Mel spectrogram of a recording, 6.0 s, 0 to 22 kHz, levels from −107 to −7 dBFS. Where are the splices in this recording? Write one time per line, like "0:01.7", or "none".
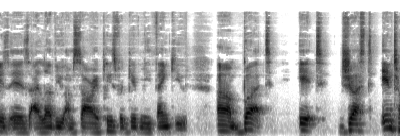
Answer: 0:02.8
